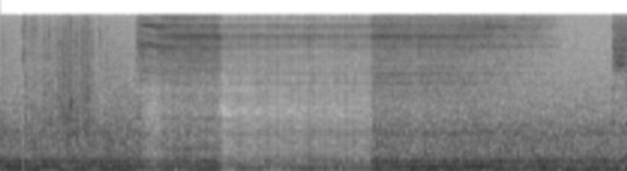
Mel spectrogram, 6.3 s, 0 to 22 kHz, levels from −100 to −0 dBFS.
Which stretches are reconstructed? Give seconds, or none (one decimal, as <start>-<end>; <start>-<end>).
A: 2.2-3.7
